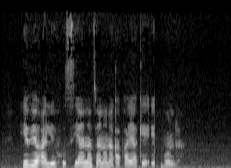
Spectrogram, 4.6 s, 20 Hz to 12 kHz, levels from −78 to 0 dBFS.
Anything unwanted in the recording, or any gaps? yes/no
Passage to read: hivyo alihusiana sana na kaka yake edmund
yes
